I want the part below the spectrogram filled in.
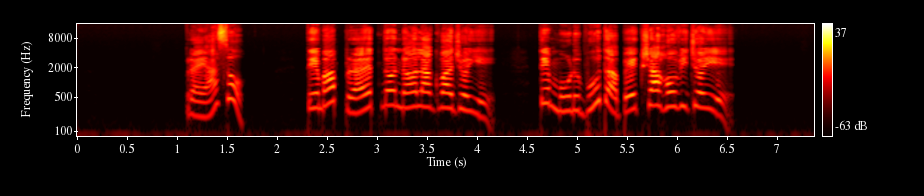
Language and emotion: Gujarati, disgusted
